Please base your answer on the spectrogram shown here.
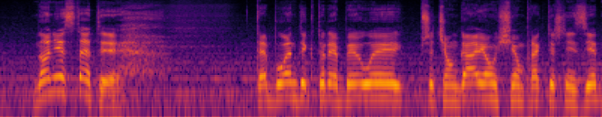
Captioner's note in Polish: westchnienie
